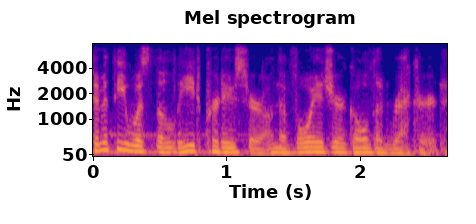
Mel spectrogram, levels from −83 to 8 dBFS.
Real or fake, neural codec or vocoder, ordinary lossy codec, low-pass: fake; vocoder, 44.1 kHz, 128 mel bands every 512 samples, BigVGAN v2; Opus, 16 kbps; 7.2 kHz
